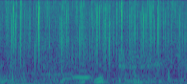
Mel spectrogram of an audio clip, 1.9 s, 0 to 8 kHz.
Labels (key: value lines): label: biophony, cascading saw
recorder: SoundTrap 600 or HydroMoth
